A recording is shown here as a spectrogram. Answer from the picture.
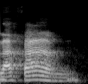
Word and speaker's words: La Femme: La Femme.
